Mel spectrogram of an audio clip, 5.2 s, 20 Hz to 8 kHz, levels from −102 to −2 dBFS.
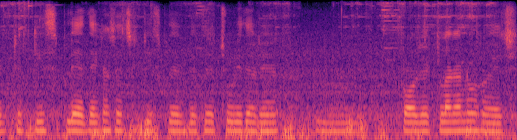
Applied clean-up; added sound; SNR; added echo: none; Cutlery, silverware; 19 dB; none.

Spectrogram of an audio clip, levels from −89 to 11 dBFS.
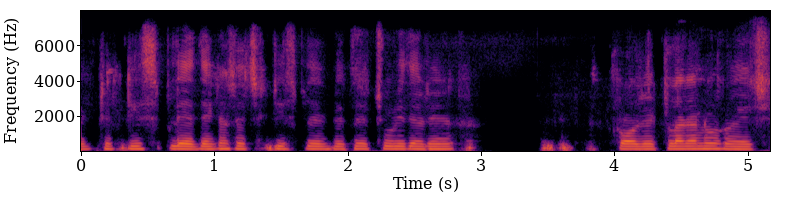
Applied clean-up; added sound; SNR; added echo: neural mask model Resemble Enhance denoiser.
